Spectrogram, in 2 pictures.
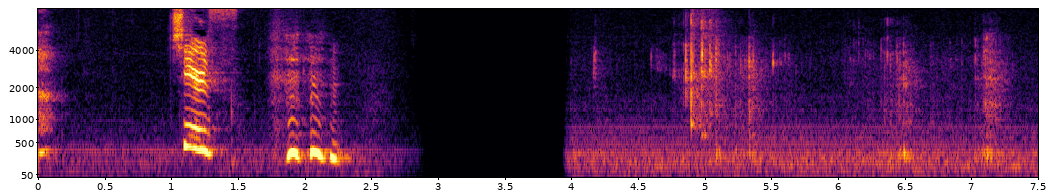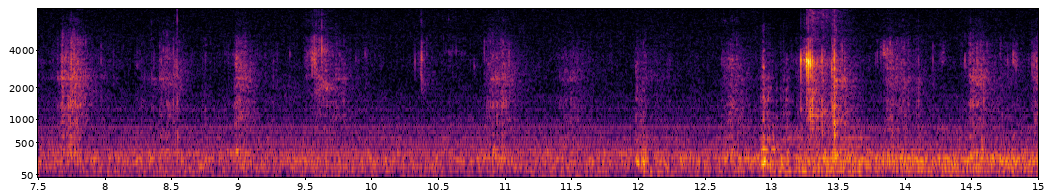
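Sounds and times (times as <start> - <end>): faint steady hum: 4.0 - 15.0
person chewing crunchy chips: 4.0 - 15.0.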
